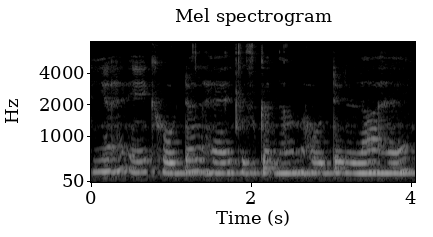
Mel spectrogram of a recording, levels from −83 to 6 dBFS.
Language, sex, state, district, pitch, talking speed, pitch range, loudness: Hindi, female, Uttar Pradesh, Budaun, 225 Hz, 135 wpm, 220-240 Hz, -39 LUFS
